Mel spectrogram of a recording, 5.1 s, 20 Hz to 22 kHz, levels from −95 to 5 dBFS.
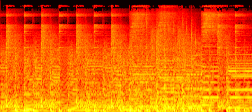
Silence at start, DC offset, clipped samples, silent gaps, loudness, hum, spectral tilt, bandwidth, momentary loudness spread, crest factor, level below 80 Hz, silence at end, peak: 0 s; under 0.1%; under 0.1%; none; -17 LUFS; none; -4 dB/octave; 19 kHz; 2 LU; 16 dB; -28 dBFS; 0 s; -2 dBFS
